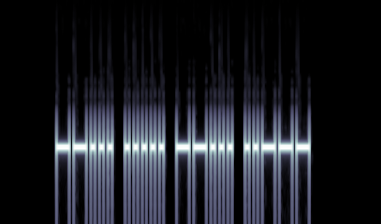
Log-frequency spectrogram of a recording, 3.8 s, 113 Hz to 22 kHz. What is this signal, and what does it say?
Morse code, heard as a keyed tone, about 28 wpm, 700 Hz. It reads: 7572
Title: Numbers - 4-Digit 28wpm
